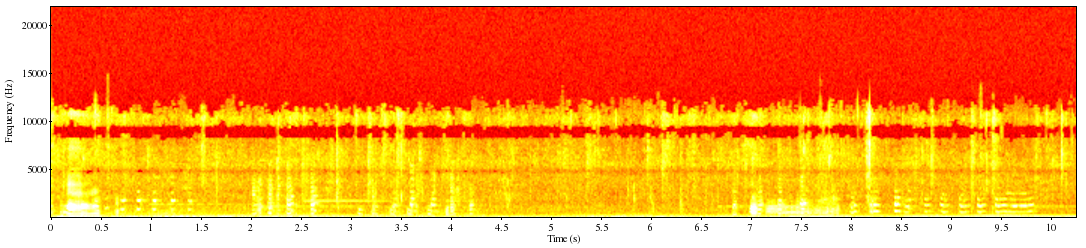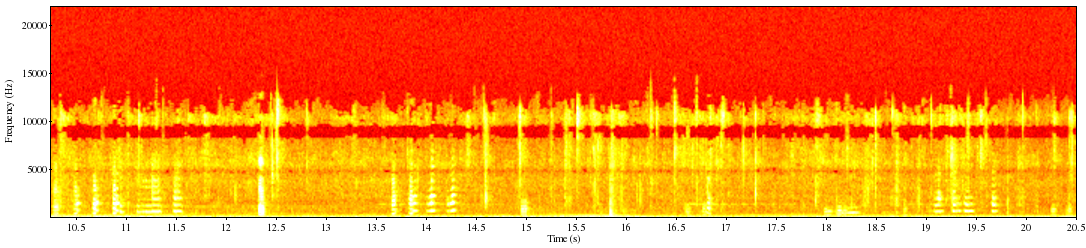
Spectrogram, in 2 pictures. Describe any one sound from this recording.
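Hens peck at soft pumpkin flesh on the ground.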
